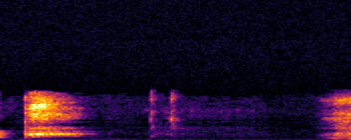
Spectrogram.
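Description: Computer mouse clicking faintly about a second in, opening a PowerPoint presentation, after a brief soft noise just at the start; otherwise near silence.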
